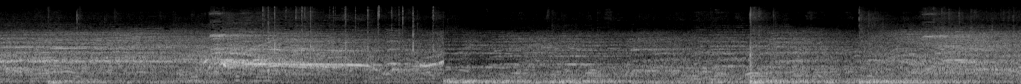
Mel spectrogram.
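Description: Volleyball rally in a gym: sharp ball contacts about half a second in, near the middle and past seven seconds, over spectators' voices. A long drawn-out shout, sliding slightly down in pitch, rises over the crowd for about two seconds before the middle hit.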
